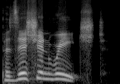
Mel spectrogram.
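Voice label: position reached, english female; XBOX; enemy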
